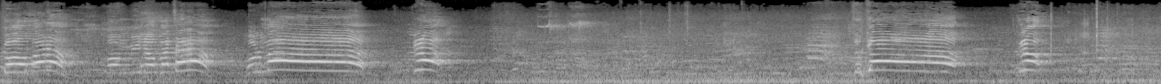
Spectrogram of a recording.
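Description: A young man shouts drawn-out commands loudly outdoors.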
